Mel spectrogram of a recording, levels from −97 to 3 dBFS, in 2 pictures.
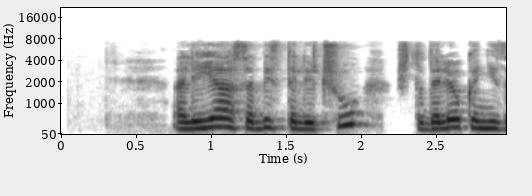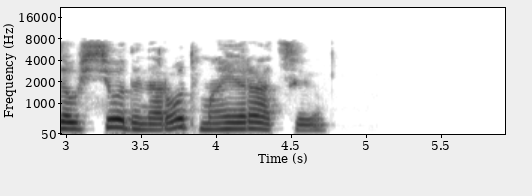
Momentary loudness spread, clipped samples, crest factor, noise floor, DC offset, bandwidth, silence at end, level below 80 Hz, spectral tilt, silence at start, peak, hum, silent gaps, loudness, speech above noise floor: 15 LU; under 0.1%; 16 dB; under -90 dBFS; under 0.1%; 7.6 kHz; 1.2 s; -60 dBFS; -5 dB/octave; 0.75 s; -2 dBFS; none; none; -16 LUFS; over 74 dB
